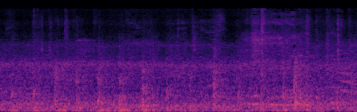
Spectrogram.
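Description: Small plastic balls rolling along a wall-mounted ball-run trough: a steady low rolling rumble with a few light clicks.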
